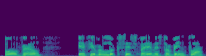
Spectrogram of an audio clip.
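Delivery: a hint of an Uberwaldian photographer; lightly voiced Uberwaldian accent. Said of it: "don't make fun of his accent".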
